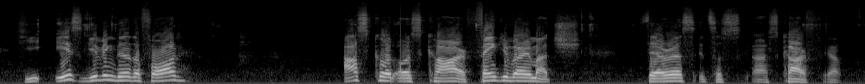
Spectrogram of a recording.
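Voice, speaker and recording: A man with an Austrian accent speaks at a fairly slow pace, his pitch fairly high. He leaves long, frequent pauses. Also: ordinary pitch variation. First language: German. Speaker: poker commentator. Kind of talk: live commentary. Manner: casual, chatty.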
